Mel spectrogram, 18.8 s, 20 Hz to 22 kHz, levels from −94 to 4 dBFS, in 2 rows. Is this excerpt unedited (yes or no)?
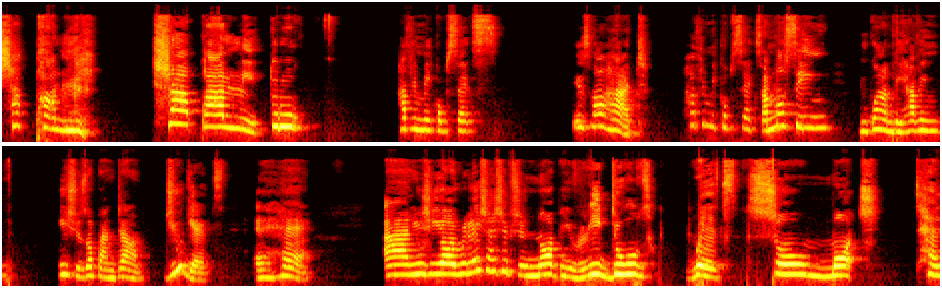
yes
